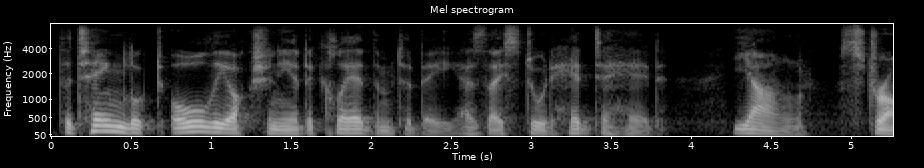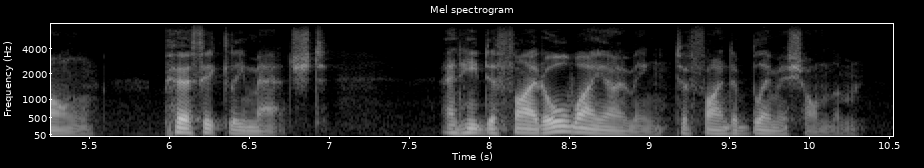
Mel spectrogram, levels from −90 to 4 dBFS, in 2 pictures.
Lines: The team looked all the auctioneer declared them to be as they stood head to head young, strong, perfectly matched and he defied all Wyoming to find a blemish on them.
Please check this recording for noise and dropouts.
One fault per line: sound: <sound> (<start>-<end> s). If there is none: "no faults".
no faults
